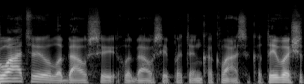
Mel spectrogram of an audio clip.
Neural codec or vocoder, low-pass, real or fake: none; 19.8 kHz; real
